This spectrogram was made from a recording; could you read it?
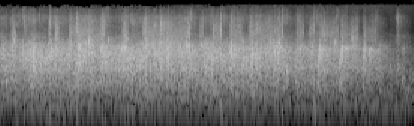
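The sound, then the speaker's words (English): An audience at the National Constitution Center applauds panelists from Cato, AEI, Aspen, the Center for American Progress and the ACLU, a dense, sustained wash of clapping that holds at an even level for several seconds, then thins and fades at the end. No voices stand out. “A big round of applause.”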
